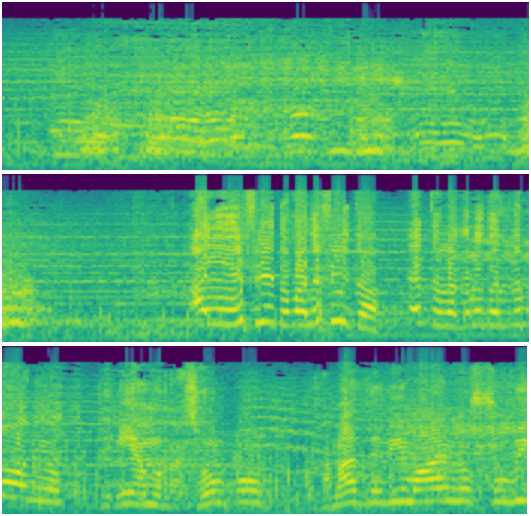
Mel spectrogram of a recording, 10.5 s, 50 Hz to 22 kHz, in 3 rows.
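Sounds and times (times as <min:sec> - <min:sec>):
dog howling: 0:00.3 - 0:03.9
speech: 0:05.1 - 0:10.5.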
